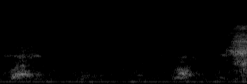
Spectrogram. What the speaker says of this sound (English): the dogs are barking right now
